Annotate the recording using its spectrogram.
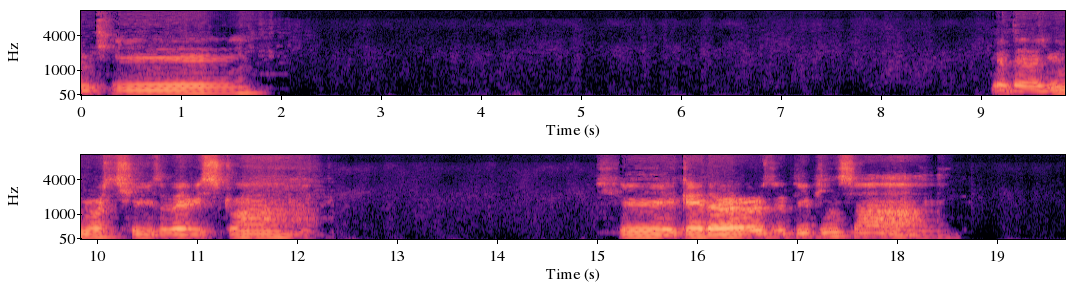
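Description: A man chants slowly and calmly in long drawn-out phrases, close by, with long pauses between.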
